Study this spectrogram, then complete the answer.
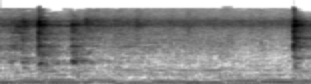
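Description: Tempeh for tacos sizzles and fries in a pan, a close, steady crackle broken by a few sharp scrapes and taps of a utensil stirring it.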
